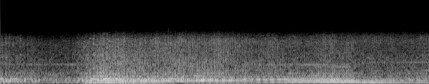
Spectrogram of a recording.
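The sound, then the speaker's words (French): Aircraft engines starting up: a loud, thunderous droning rumble that swells sharply after about a second and then holds steady, with a throbbing low hum underneath. “Dans un fracas de tonnerre, les moteurs sont mis en marche.”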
